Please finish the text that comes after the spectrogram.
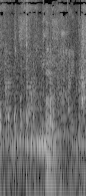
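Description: Low, throaty pigeon cooing close by, a soft rolling coo swelling in the middle, with faint background noise.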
